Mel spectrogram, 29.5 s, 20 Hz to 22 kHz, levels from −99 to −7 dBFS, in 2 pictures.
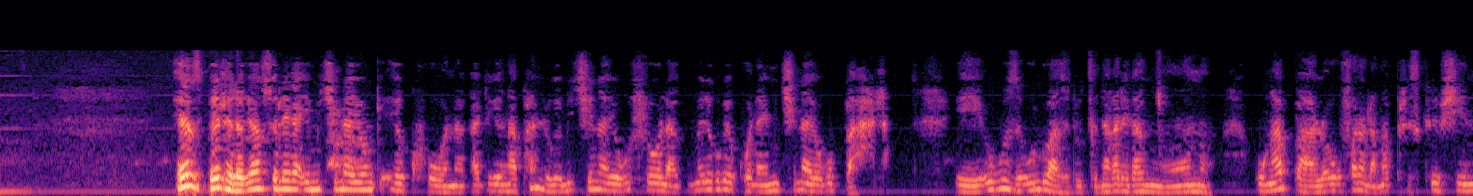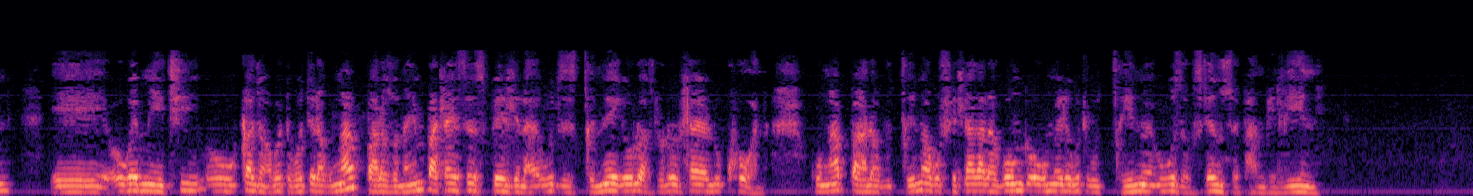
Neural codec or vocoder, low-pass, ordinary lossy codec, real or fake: none; 19.8 kHz; AAC, 24 kbps; real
